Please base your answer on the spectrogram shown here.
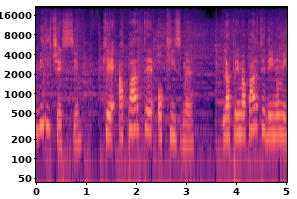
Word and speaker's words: Ochisme: Se separiamo in due la parola e pronunciamo il CH come una C dura, otterremo kiss me. E se vi dicessi che a parte ochisme, la prima parte dei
